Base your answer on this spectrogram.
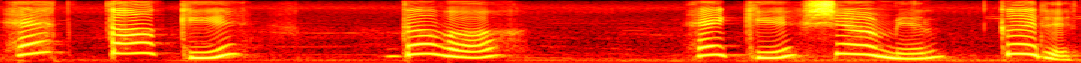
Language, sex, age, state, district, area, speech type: Kashmiri, female, 30-45, Jammu and Kashmir, Ganderbal, rural, read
